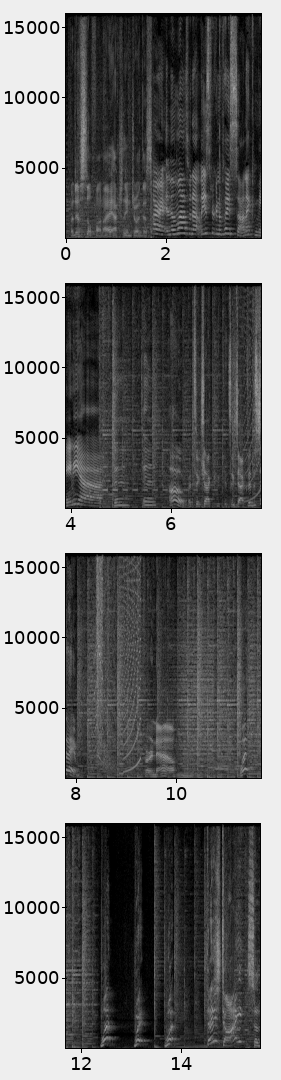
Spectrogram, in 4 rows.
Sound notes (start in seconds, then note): 5.2 hums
